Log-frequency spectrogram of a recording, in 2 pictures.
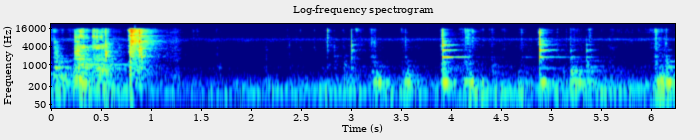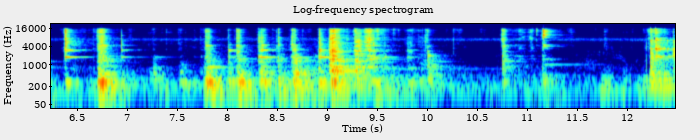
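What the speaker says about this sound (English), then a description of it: "And then I'm just going to pop the pads out," Brake pads on a 2020 Ford F-150 being pried out of the caliper with a screwdriver, heard as a scattered series of sharp metallic clicks, taps and clinks at close range, with faint talk between them.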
